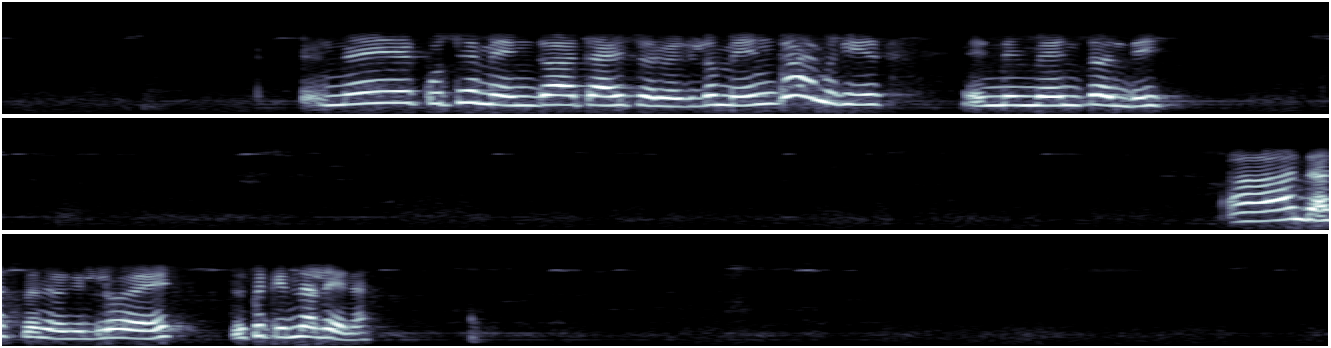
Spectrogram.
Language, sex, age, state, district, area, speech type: Dogri, female, 18-30, Jammu and Kashmir, Reasi, rural, conversation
